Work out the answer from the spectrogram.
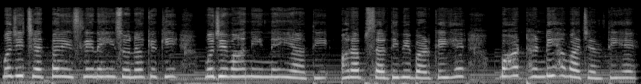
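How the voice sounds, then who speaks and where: Fed-up cartoon village bride, voiced by a woman: very high, emphatic, complaining, soft music behind. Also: flat delivery, normal speed. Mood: protesting. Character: young village daughter-in-law, fed-up and scheming.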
